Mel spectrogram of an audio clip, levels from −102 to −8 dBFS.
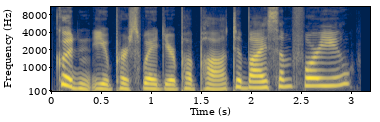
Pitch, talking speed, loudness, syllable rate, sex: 225 Hz, 190 wpm, -18 LUFS, 4.4 syllables/s, female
